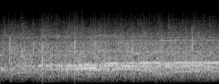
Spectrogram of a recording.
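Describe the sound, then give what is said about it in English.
Supporters in a packed, ornate courtroom in Media applaud and cheer after a newly elected official takes the oath at a swearing-in ceremony. Dense, steady clapping holds at an even level throughout. “On Tuesday, supporters of the newly elected officials packed an ornate courtroom in Media, ready to cheer after each took oath.”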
